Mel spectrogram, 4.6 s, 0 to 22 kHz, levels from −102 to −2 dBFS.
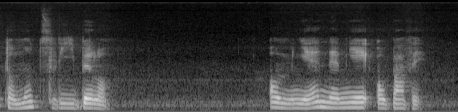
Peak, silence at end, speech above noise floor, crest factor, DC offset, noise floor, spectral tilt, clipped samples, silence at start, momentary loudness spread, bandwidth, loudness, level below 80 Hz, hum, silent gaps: -10 dBFS; 0.35 s; 30 dB; 20 dB; under 0.1%; -59 dBFS; -7 dB/octave; under 0.1%; 0 s; 11 LU; over 20 kHz; -30 LUFS; -76 dBFS; none; none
